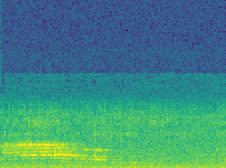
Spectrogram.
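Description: A faint, high-pitched animal-like call lasting about a second, with a slight drop in pitch at its end.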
